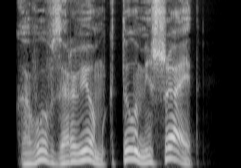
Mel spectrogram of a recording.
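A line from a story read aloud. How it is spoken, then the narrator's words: Puzzled question. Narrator (Russian): недоумевающим тоном спросил Васнецов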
